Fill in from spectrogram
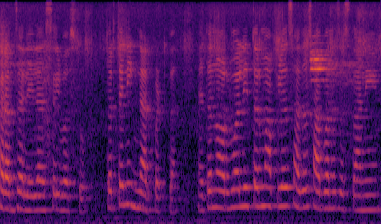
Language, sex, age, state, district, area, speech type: Marathi, female, 18-30, Maharashtra, Solapur, urban, spontaneous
